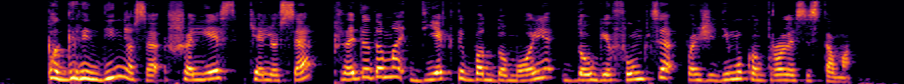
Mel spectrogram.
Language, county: Lithuanian, Vilnius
